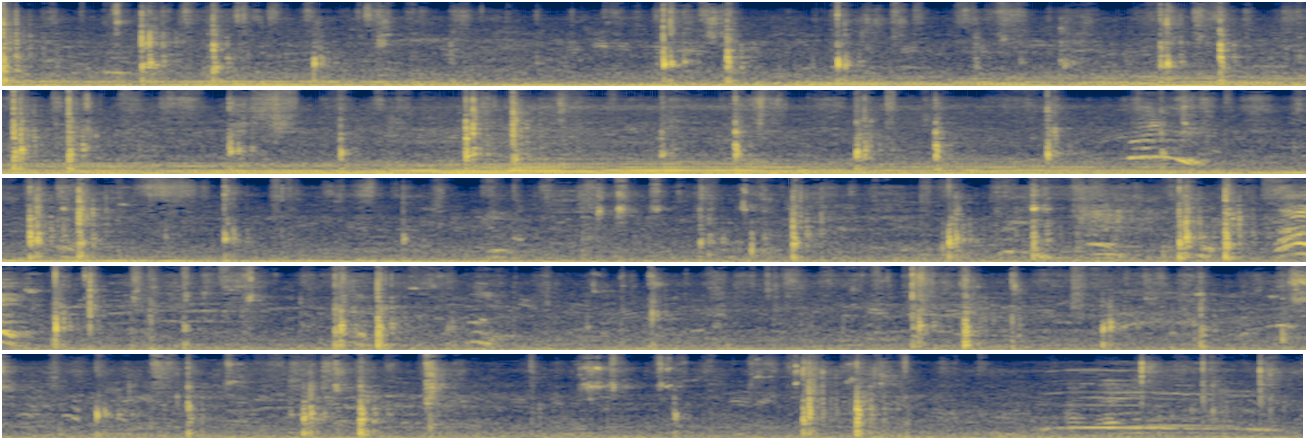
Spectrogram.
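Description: A small rubber handball slapped by bare hands and smacking off a concrete wall during one-wall handball rallies: a run of sharp, irregularly spaced smacks. Music with low bass notes plays underneath for about the first half.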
